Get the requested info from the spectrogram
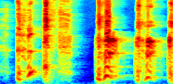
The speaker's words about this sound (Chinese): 他就吃了一口，立即咳嗽了起来。其他几名袍哥高手吃了一口后，同样是面红耳赤，连连的咳嗽。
